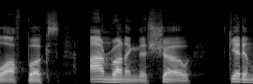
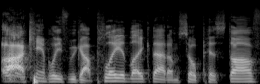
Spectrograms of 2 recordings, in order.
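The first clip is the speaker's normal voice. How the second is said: acted freaking out; 4 semitones higher than usual. Retelling a woman's reaction after they got played, imitating someone freaking out. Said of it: "freaking out".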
